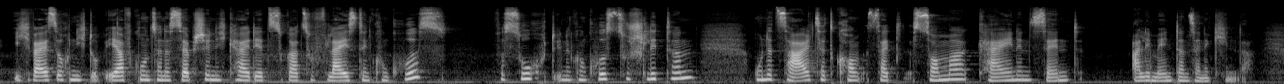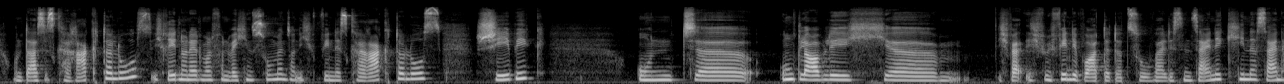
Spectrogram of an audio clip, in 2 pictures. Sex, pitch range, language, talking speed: female, 180-225 Hz, German, 155 wpm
